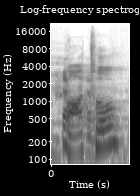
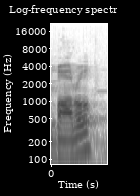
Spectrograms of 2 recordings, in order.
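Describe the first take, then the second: First: The middle consonant is a clear t. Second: The middle consonant sounds like a d. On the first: This is how Canadians say it. "they say bottle, so they say it properly" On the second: This is how Americans say it. "we say bottle, like B O D D L E"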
